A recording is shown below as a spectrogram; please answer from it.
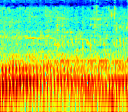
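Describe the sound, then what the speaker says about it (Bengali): Fresh coconut water pours from a green coconut into a container at an Indonesian street food stall, a steady close splashing trickle with no talking. "এখন এই ডাবের পানিটা একটা পাত্রের মধ্যে রাখবে"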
